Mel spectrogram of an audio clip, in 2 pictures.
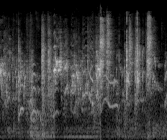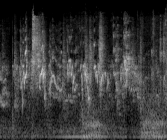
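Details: Budgerigars, also called parakeets, during mating and breeding, chattering with warbled, squeaky notes, quick frequency-modulated whistles and harsh squawks, in a small room with a low steady hum.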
